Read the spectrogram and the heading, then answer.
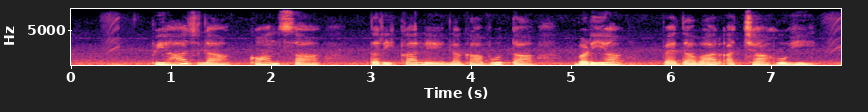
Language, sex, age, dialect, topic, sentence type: Chhattisgarhi, female, 31-35, Northern/Bhandar, agriculture, question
